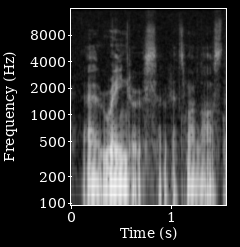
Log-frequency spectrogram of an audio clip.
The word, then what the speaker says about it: Reynders: So if you're wondering how to pronounce my name, it's actually, like a long A, Reinders.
